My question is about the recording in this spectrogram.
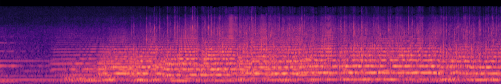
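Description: Marching band brass playing: a soft held chord gives way about a second in to the brass section swelling into loud, sustained chords.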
